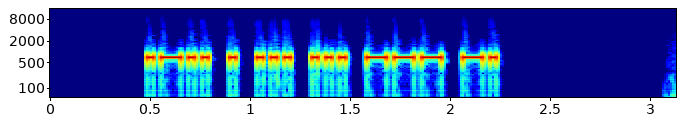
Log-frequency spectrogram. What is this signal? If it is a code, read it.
Morse code, heard as a keyed tone, about 34 wpm, 700 Hz. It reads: LESSON
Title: Sentences from Top 1200 Words - New Word Drill - 35wpm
